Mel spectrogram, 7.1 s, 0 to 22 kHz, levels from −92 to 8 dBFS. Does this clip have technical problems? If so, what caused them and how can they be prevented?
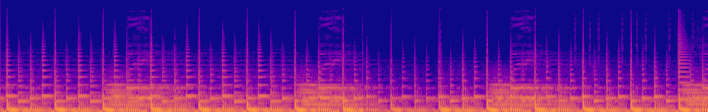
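Yes. From 3.63 to 4.41 s the level drops abruptly by about 6 dB and then returns. This is most likely one channel dropping out. Once the stereo pair is summed to mono, content shared by both channels loses half its contribution, and anything present only in the missing side vanishes. A fade or gain ride would slope. This is a clean step down and back. Preventing it means checking cables, connectors and interface routing so both channels stay live, and monitoring in stereo before any mono fold-down.

From 5.75 to 6.94 s there is GSM signalling interference: a galloping dit-dit-dit of short buzzes repeating at 217 Hz, roughly 30 dB below the main sound. A nearby 2G phone exchanging signalling bursts with the network causes it. The audio circuitry rectifies that radio energy into audible pulses. 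Mains hum would be a steady 50 or 60 Hz drone. This comes in clustered groups with a buzzy 217 Hz texture. Preventing it means keeping phones away from microphones, cables and interfaces, or switching them to flight mode.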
